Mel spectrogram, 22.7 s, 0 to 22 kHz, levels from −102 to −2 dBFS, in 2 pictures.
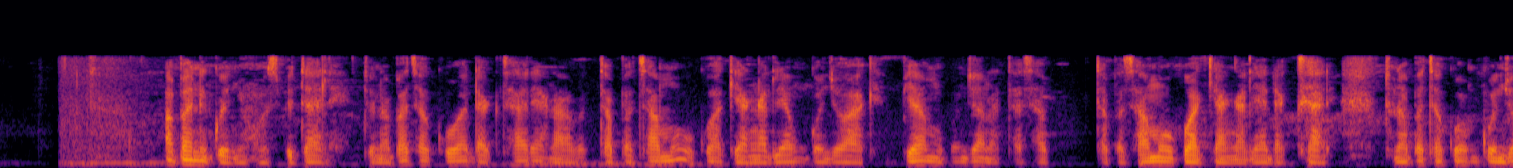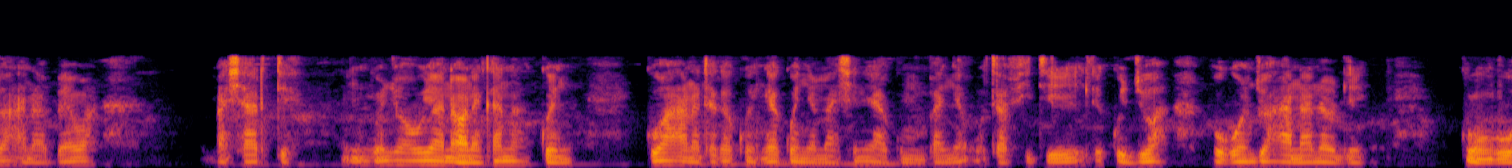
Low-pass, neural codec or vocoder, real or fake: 5.4 kHz; none; real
